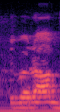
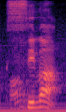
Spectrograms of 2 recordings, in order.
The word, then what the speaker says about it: Siva: Ram mohan Rao and I'll tell you what Ryan in in the Telugu pronunciation we don't have Sh it's it's Siva not Shiva it's SA Krishna it's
